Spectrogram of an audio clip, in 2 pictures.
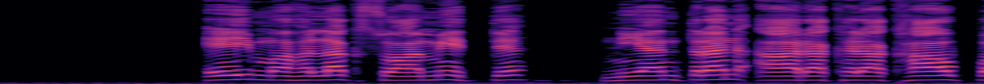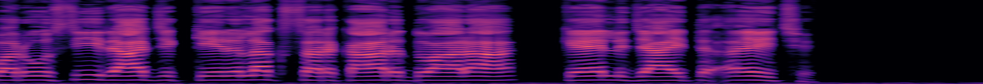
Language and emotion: Maithili, neutral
